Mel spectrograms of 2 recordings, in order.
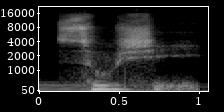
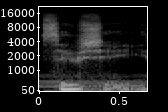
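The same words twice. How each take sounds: First: It is said strongly, with a German accent. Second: It is said softly, with an English accent. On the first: "in German sushi, ... It's like really strong" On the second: "in like English it would be sushi"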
